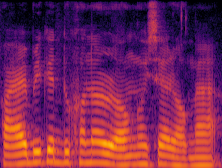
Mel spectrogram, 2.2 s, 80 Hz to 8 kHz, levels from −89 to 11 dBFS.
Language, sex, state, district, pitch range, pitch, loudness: Assamese, male, Assam, Kamrup Metropolitan, 145-180 Hz, 160 Hz, -15 LUFS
